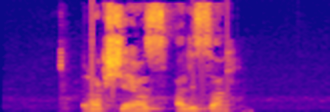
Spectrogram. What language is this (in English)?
Brahui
